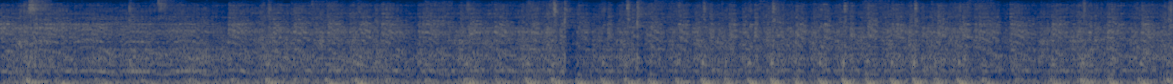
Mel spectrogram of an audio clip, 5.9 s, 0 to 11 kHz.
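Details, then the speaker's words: Abandoned tractor that sat about 40 years since the early 80s, started on a freezing morning with heavy starting fluid: slow, uneven cranking about two beats a second with ragged pops and backfire, never running on its own. Now flooding; timing suspected wrong. "Oh, she's still on fire. Woo. Crank it, crank it. Oh. Yeah, now we're flooding."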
